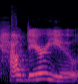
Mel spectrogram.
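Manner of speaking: furious, angry delivery. Retelling a reply to a doctor, imitating a furious retort. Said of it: "looking at him just furious".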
